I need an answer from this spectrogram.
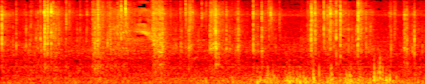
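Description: Passenger train running, heard from inside the coach: a steady low rumble with many short rattling clicks, growing louder and rougher about two and a half seconds in.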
